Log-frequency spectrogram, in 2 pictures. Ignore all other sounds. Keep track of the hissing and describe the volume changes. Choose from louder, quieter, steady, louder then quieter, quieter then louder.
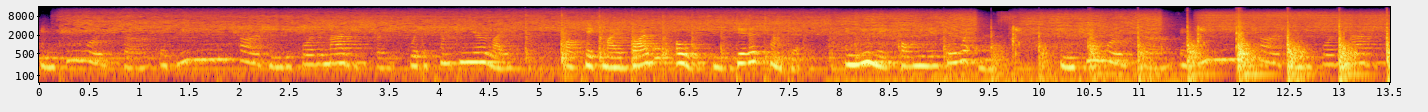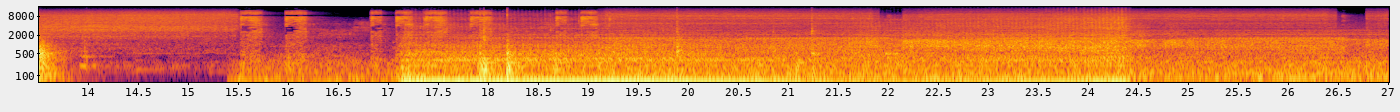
steady.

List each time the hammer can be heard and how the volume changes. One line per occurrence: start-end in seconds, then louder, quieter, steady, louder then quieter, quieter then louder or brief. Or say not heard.
4.8-13.7 quieter then louder.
